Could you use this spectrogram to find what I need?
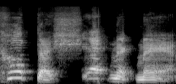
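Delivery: jeering, heckling yell. Retelling a fan heckling McMahon on TV: imitating someone yelling. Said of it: "some ass yelled".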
